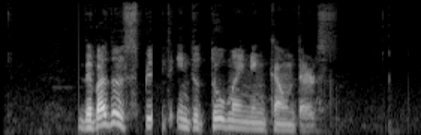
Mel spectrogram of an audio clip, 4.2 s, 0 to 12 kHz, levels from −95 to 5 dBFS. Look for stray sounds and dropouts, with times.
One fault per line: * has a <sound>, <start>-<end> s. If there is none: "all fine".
* has a dropout, 1.5-1.6 s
